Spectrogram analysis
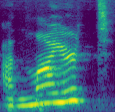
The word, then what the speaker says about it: admired: o a la momento al momento de pronunciarlo va a ser como con una d, por ejemplo, el verbo admire que es admirar, admired con d al final.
